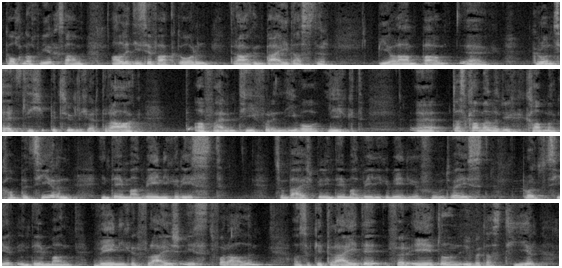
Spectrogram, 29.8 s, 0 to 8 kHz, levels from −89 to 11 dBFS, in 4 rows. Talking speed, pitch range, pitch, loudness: 110 wpm, 120-145 Hz, 130 Hz, -19 LUFS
